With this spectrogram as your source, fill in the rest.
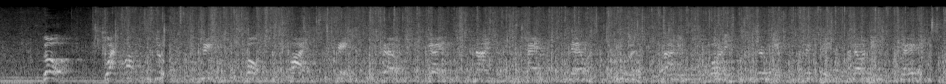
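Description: Many feet stamp and patter as a group jogs in place.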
